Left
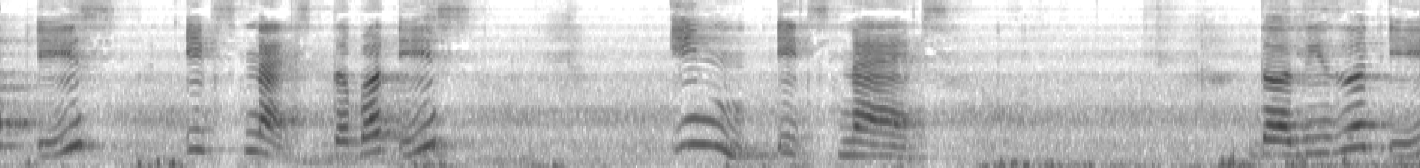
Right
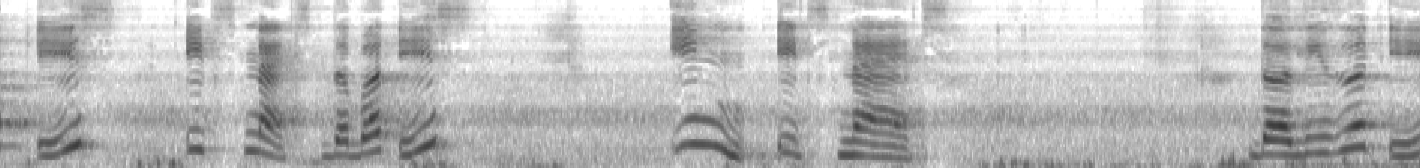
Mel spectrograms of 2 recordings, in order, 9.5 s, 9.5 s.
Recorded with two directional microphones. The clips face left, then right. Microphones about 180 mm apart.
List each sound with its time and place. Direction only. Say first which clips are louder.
0.2 s a woman's voice: right 5 dB; 30° right (ahead or behind)
4.4 s a woman's voice: right 5 dB; 25° right (ahead or behind)
8.4 s a woman's voice: right 4 dB; 25° right (ahead or behind)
